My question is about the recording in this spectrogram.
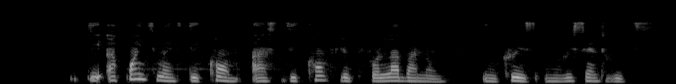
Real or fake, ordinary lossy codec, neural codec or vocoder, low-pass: real; none; none; 7.2 kHz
